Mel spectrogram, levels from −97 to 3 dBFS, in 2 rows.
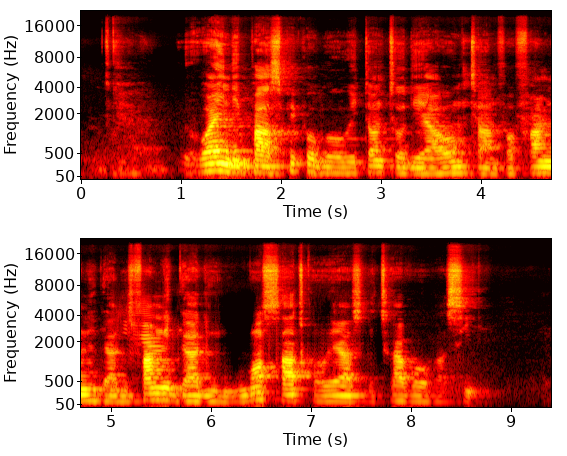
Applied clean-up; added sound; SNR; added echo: neural mask model Resemble Enhance denoiser.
